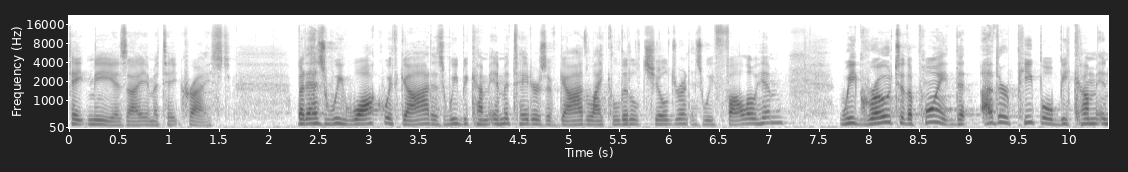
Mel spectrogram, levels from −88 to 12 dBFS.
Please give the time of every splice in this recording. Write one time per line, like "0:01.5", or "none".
0:06.2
